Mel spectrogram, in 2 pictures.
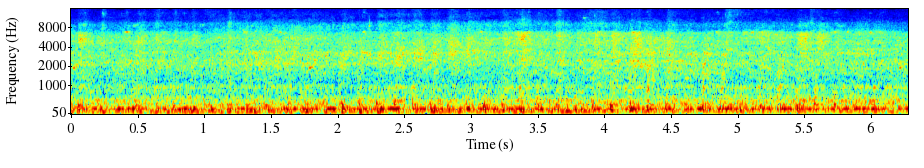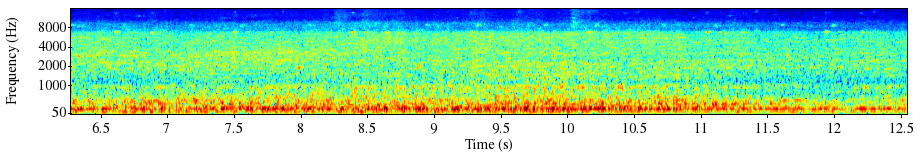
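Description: Freight train of loaded tank cars rolling past at steady speed: the continuous noise of steel wheels running on the rails, even in level throughout.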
